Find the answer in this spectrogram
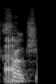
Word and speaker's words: Croce: I had to get pronunciation. It's Croce.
